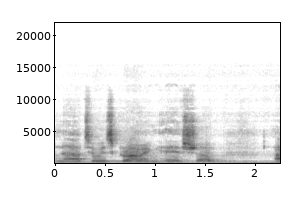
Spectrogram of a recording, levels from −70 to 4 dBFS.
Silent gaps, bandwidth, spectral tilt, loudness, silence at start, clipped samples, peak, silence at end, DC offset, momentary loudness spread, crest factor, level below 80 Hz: none; 16 kHz; -1.5 dB/octave; -24 LUFS; 0 s; under 0.1%; -8 dBFS; 0 s; under 0.1%; 18 LU; 20 dB; -48 dBFS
